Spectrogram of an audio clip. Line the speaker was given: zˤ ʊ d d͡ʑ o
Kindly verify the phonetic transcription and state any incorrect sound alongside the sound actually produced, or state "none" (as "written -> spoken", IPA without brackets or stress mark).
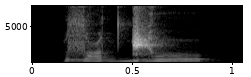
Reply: ʊ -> ɵ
